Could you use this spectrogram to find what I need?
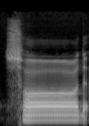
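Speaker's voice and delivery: "সদ" with one long rounded "o"; rounded-mouth pronunciation. Shown as a demonstration. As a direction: round the mouth and hold "সদ" as a drawn-out "sawd". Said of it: "মুখটা গোল হবে". ("সদ" মুখ গোল করে লম্বা টেনে)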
